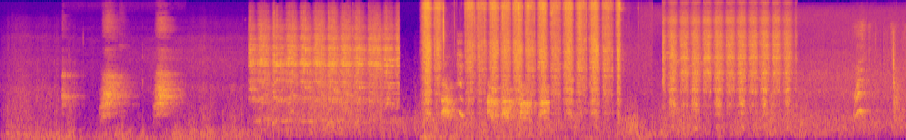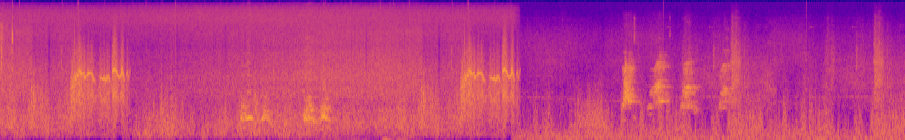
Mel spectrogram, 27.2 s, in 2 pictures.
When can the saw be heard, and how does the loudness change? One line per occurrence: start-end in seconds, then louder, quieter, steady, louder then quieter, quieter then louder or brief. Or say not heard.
3.7-12.0 steady.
